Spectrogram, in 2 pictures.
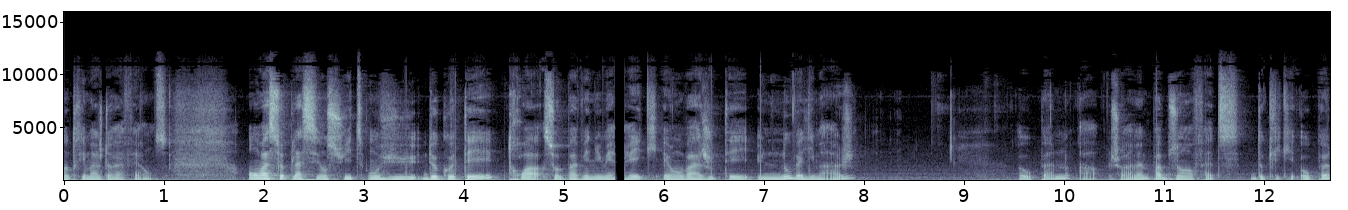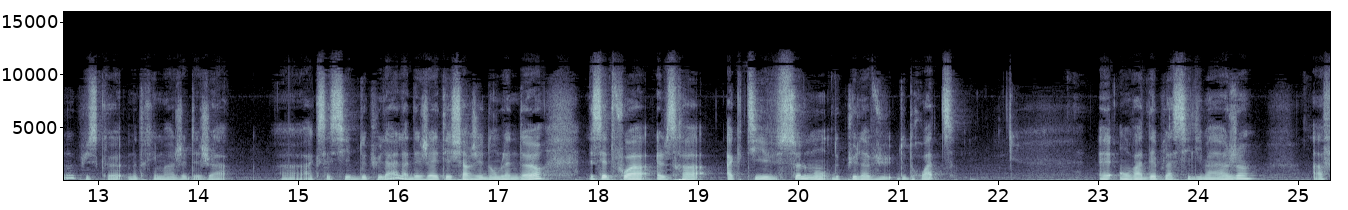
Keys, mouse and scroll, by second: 3.2 KP_3, 5.6 click, 6.2 click, 8.4 click, 11.0 click, 12.3 click, 17.4 click, 22.0 click, 22.7 click, 23.2-24.3 scroll down 2, 24.3 click.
